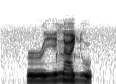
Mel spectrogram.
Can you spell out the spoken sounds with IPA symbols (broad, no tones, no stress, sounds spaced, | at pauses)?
ɹ i l a ʎ u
